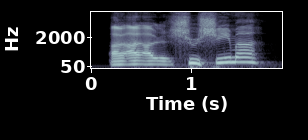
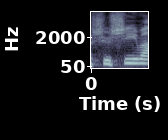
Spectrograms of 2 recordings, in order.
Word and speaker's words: Tsushima: Tsushima, I may be saying that wrong. Tsushima Island starts with a T, but Tsushima Island. Japan had a small defense force there.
